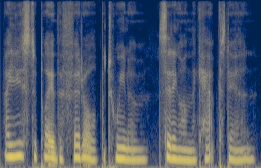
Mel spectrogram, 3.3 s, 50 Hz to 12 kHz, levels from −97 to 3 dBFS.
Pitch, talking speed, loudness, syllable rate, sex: 180 Hz, 220 wpm, -20 LUFS, 5.4 syllables/s, female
